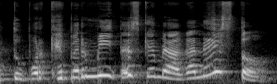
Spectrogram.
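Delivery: voz de perrita lenta, un poco aguda y dolida; voz de la perra ofendida. Pretend. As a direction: haz hablar a la perra con reproche, despacio. (la dueña imagina a su perra reprochándole, voz lenta y dolida)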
